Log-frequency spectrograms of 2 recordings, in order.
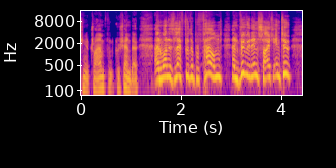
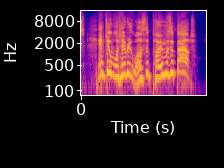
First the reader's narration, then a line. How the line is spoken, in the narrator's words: he yelled out of the corner of his mouth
